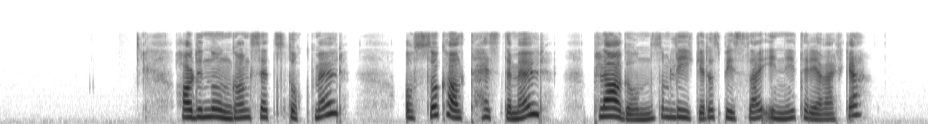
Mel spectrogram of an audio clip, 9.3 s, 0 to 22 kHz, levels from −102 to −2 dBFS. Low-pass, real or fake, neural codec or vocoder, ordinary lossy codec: 7.2 kHz; real; none; none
